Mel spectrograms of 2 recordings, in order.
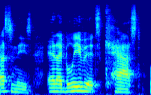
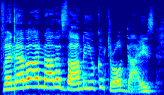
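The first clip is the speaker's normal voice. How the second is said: exaggerated German accent, very high, loud and booming; 10 semitones higher, 9 dB louder than usual. Reading a commander card's text aloud: over-the-top German accent. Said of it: "I am going to talk about this card with German accent over the top".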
